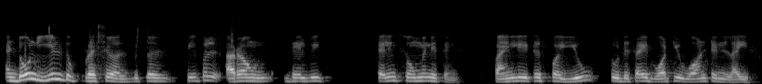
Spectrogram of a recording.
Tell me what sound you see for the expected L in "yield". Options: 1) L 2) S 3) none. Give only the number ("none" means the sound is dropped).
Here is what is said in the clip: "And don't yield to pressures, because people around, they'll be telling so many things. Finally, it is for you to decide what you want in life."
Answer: 1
